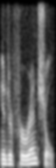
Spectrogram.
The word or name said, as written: interferential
